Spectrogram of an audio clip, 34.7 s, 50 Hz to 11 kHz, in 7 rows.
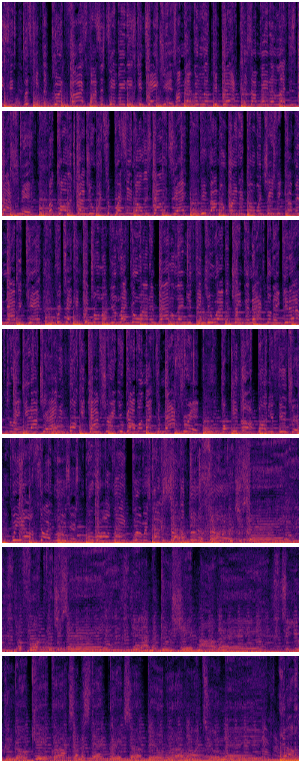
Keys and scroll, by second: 2.2 ], 5.9 ], 7.1 ], 12.3 ctrl+=, 18.3 ctrl+=, 19.6 ctrl+-, 19.7 space, 24.4 ctrl+=, 25.2 ctrl+=, 25.5 ], 27.6 space, 28.7 ], 29.7 ctrl+-, 33.9 ctrl+-.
